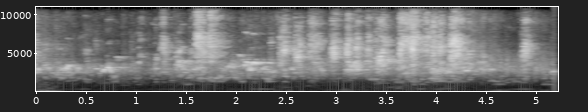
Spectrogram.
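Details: Colony of budgerigars feeding and chirping together: busy, high-pitched twittering and warbled chatter overlapping throughout, with a faint low thump at the start.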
